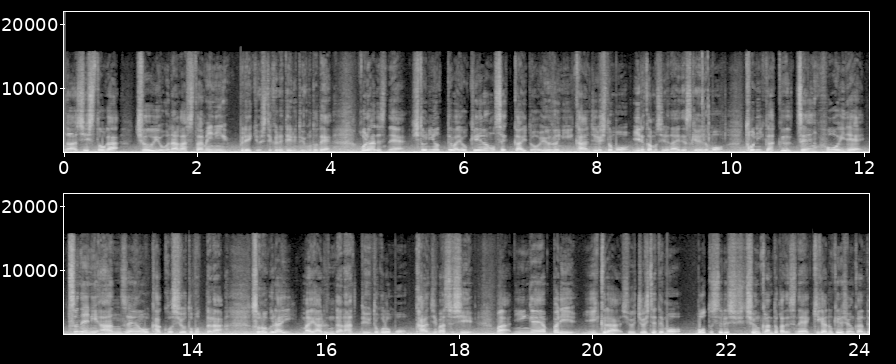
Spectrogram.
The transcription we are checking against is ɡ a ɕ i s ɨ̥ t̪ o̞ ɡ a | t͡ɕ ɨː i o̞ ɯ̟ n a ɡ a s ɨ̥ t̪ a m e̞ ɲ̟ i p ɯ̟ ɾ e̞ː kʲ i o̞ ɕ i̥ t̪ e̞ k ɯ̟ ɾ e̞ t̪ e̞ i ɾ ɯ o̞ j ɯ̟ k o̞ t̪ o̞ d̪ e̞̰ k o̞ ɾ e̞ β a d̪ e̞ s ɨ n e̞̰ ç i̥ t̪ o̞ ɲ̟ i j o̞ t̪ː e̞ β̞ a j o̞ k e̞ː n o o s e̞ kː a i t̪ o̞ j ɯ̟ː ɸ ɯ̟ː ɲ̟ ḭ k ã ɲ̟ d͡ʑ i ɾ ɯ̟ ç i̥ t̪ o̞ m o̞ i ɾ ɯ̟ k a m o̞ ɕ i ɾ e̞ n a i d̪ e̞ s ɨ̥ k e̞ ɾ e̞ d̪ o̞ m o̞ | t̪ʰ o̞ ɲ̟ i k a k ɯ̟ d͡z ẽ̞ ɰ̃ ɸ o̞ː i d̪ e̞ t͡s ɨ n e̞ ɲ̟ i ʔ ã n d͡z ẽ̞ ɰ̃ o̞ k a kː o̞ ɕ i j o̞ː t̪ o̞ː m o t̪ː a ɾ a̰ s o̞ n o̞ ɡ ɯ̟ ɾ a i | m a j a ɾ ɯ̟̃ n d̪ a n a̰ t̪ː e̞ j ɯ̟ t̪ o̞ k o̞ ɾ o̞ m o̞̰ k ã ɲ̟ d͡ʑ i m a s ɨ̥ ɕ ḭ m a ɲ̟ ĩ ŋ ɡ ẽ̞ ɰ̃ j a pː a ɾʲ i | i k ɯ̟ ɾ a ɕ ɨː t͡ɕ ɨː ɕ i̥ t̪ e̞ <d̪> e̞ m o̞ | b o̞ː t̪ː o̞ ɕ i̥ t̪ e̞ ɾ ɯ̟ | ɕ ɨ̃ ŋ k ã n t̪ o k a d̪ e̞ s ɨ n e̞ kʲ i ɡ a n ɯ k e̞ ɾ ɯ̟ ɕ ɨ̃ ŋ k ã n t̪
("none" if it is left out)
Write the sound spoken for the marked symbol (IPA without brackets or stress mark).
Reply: t̪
